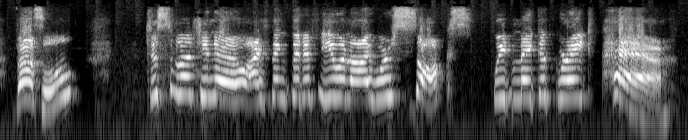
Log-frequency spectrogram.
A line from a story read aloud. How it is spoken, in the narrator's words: to inspire him, she'll just yell over the crater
